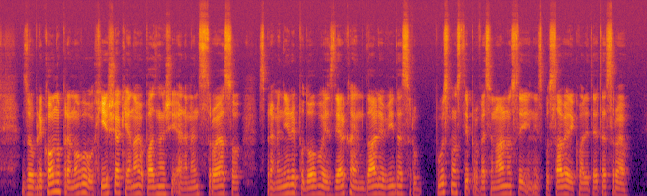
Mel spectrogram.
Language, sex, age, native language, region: Slovenian, male, 18-29, Slovenian, Drava region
